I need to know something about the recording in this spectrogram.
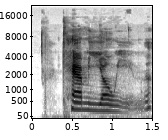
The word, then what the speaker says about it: Camyoin: what is your gamertag again how do you pronounce it cameoine so c-a-m-y-o-i-n and well how did that come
